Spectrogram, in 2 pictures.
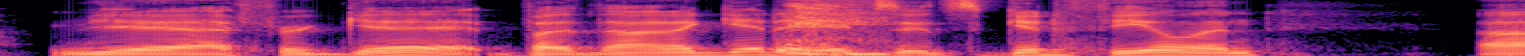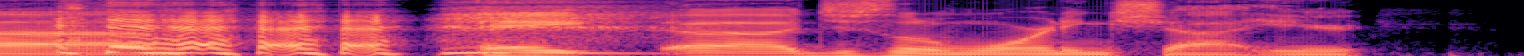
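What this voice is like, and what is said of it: Sick, off-sounding voice. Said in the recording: “I've got the flu, Ash. I am under the weather, yep. So my voice is going to be very off”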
